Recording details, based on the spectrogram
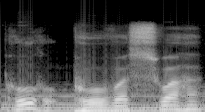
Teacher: ప్రతి అక్షరం చివర ఉన్న విసర్గ శబ్దాన్ని అనగా హ అనే సౌండ్ ని గాలితో పాటు సున్నితంగా బయటకు వదలండి. ఇక్కడ స్వల్ప విరామం ఇవ్వండి.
